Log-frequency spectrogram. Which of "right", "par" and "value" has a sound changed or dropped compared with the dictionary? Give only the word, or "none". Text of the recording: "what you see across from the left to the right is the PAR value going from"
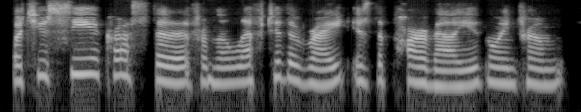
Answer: none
